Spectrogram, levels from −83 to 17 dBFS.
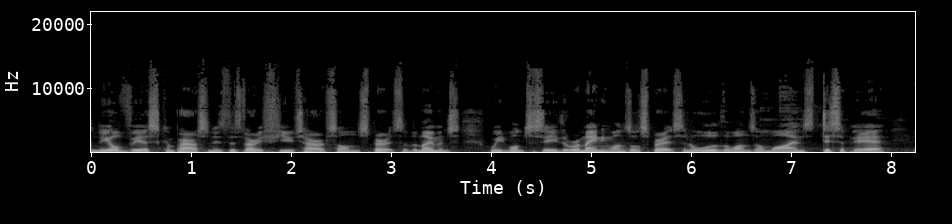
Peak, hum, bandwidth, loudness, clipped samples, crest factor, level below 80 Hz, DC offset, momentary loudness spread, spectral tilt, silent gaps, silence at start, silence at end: -10 dBFS; none; 14 kHz; -27 LUFS; under 0.1%; 16 dB; -52 dBFS; under 0.1%; 6 LU; -5.5 dB/octave; none; 0 s; 0.3 s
